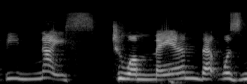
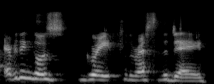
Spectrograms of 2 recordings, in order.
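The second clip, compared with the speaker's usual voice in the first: usual speaking voice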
